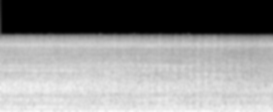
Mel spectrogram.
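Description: Freight cars of a manifest train rolling past close by: a steady noise of steel wheels on the rails and the cars rattling.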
